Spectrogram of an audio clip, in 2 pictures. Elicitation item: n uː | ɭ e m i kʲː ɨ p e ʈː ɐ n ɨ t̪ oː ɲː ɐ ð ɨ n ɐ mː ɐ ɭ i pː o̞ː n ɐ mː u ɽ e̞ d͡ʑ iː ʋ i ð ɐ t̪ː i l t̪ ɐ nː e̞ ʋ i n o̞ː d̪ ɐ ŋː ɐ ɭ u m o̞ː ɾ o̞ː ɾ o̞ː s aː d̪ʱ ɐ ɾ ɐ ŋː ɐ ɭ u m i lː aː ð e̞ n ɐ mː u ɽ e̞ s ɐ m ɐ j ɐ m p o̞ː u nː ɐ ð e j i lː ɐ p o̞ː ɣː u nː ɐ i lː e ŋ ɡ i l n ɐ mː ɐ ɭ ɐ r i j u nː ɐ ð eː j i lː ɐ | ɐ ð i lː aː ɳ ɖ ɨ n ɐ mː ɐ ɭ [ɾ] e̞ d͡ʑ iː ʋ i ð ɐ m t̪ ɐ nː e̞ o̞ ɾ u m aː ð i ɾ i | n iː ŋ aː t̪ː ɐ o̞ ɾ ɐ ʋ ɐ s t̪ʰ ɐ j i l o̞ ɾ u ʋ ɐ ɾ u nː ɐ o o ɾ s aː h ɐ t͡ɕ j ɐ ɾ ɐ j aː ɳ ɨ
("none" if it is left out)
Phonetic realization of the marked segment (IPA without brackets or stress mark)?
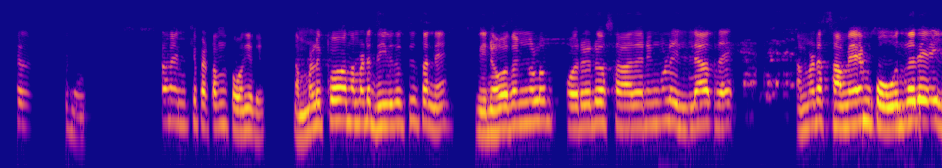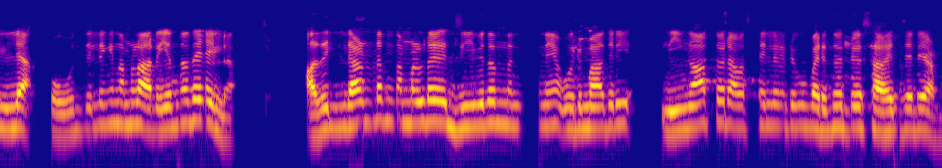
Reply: ɽ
